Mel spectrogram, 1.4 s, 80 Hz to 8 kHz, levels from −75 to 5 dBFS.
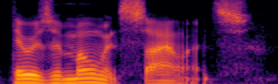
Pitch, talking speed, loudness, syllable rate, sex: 125 Hz, 215 wpm, -16 LUFS, 7.6 syllables/s, male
